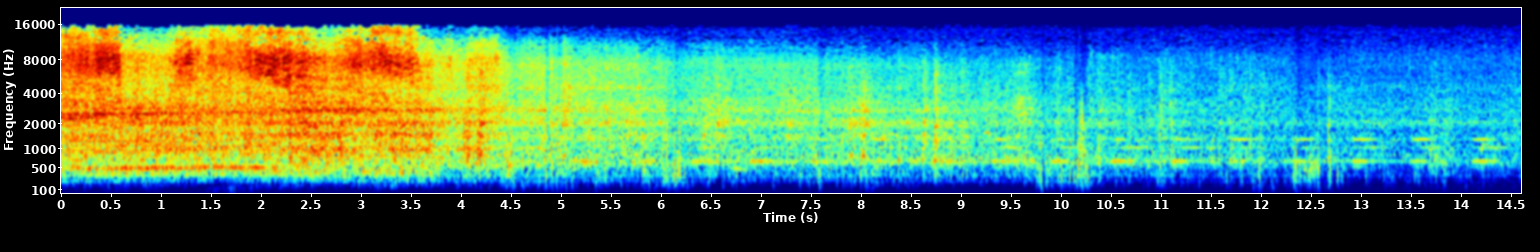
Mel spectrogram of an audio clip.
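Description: Seibu 2000 series electric train running close past on the track with wheel clatter. It is loud for the first four seconds, then fades as it moves away. From about six seconds in, a short tone repeats at an even pace in the background.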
